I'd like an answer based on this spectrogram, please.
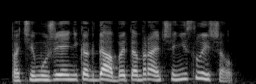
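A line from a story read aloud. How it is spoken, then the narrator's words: Slightly irritated question. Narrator (Russian): немного раздраженно спросил он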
